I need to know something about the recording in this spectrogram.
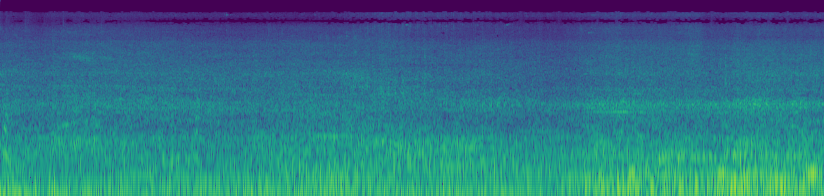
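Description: Motorbikes ride past close by.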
